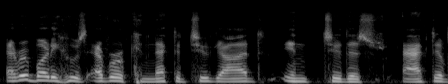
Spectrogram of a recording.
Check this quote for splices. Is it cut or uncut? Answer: uncut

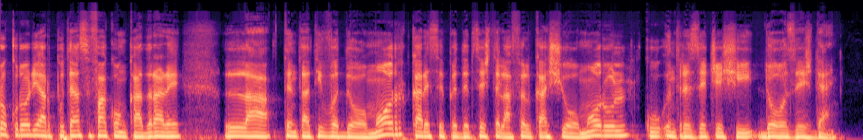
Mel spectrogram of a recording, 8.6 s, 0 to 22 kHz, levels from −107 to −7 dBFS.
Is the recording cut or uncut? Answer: uncut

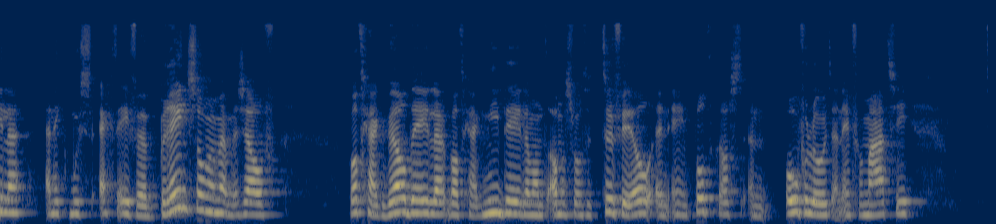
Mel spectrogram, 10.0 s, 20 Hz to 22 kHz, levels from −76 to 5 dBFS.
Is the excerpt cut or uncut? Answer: uncut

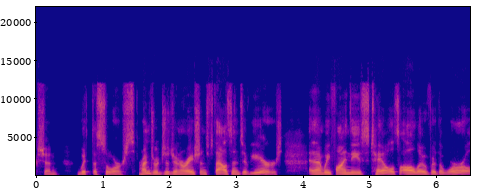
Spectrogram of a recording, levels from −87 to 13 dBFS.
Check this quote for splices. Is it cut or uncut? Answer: cut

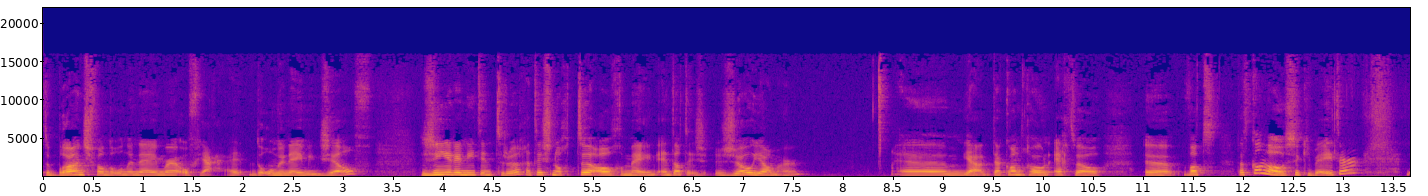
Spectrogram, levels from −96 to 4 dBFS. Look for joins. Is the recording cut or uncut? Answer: uncut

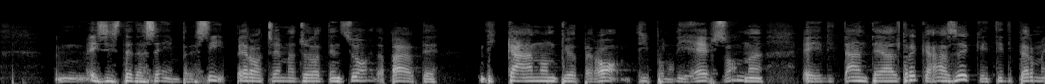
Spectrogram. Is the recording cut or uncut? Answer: cut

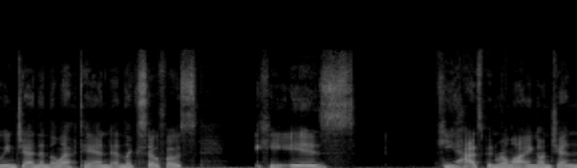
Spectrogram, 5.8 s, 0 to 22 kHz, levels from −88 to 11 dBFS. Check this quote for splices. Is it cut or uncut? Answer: cut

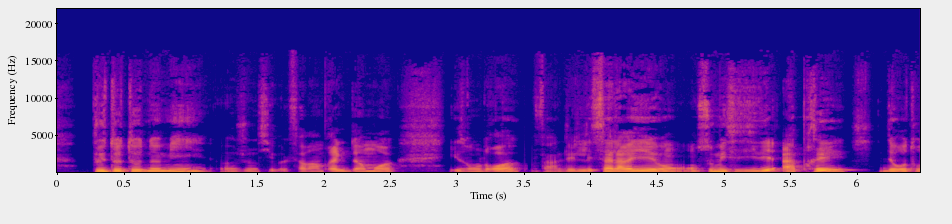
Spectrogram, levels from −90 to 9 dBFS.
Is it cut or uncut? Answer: cut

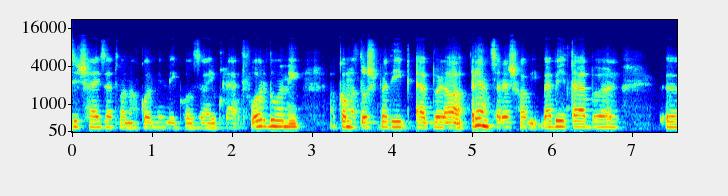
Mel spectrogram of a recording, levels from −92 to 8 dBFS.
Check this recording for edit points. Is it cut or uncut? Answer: uncut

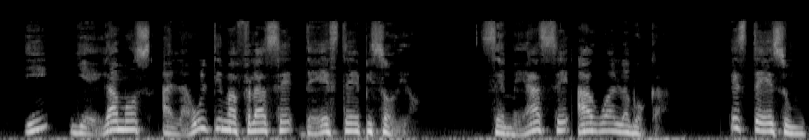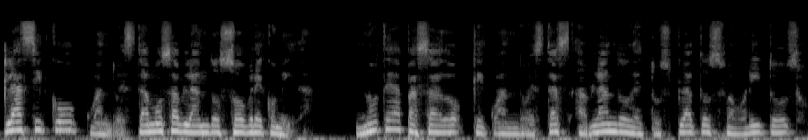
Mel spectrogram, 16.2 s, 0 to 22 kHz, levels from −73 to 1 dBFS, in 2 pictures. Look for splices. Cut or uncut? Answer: cut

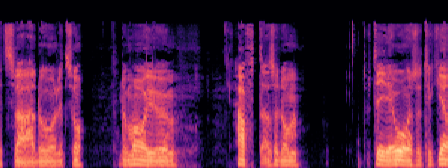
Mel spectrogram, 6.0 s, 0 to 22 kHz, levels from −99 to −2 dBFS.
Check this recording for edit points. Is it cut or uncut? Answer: cut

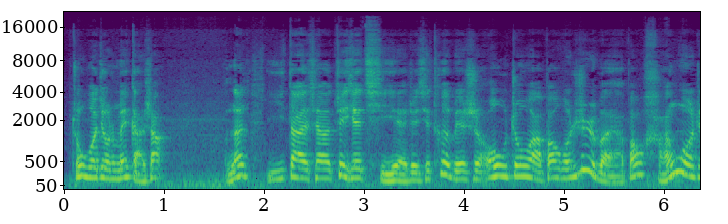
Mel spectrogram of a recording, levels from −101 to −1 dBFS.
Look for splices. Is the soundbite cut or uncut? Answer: cut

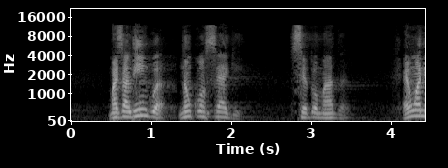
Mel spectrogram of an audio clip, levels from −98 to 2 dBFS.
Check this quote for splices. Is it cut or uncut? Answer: cut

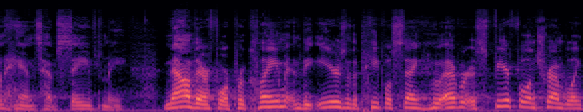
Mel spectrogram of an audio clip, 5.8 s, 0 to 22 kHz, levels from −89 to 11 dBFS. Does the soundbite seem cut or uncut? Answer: uncut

